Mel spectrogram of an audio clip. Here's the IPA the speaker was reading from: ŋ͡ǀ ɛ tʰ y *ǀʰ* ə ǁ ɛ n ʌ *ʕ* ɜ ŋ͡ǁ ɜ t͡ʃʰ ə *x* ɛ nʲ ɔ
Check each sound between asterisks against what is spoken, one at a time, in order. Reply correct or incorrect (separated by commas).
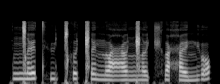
correct, correct, incorrect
